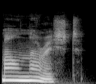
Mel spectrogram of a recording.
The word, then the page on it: malnourished: British English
